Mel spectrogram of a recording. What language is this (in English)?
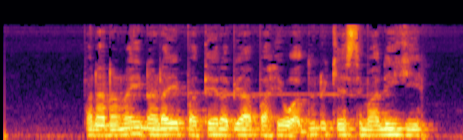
Pashto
